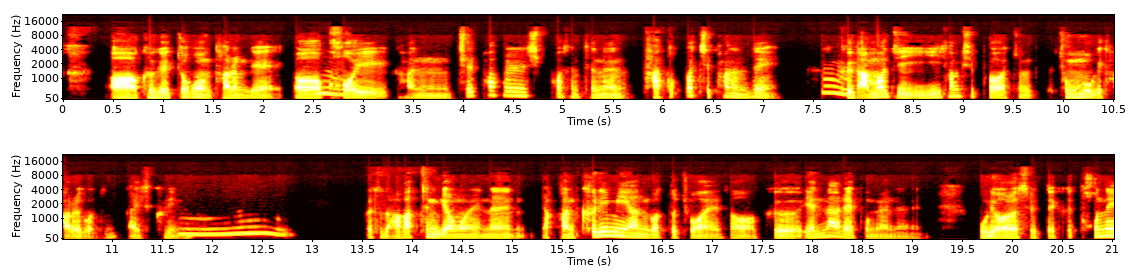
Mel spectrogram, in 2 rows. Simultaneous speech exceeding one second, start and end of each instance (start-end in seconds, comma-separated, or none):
none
